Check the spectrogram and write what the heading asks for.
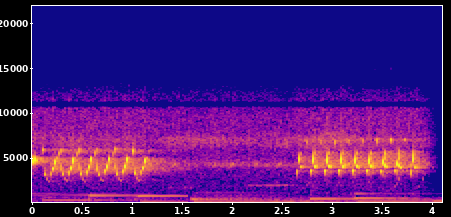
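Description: Slow, sad solo piano music with recorded birdsong mixed over it: a quick run of down-slurred chirps in the first second, then a faster run of about ten high chirps near the end.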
